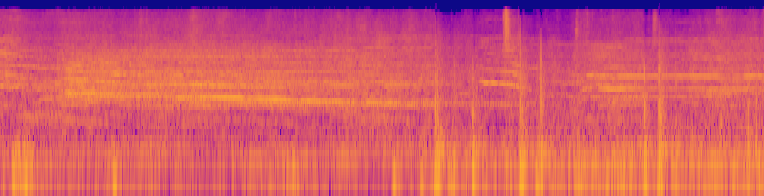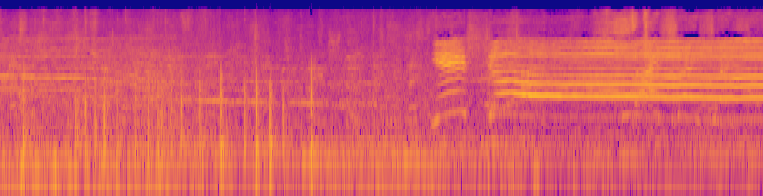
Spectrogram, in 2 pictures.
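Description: Salute fireworks: shell bursts and a dense run of crackling in the middle. Over them are long, drawn-out, high-pitched shouts from the crowd, the loudest starting near the end.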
